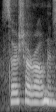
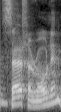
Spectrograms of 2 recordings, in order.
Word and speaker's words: Saoirse Ronan: Saoirse Ronan. – Saoirse Ronan, genau.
